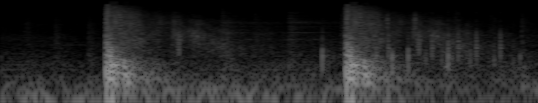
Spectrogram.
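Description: Two loud, sharp rifle bursts fired into a tree ring out about a second apart, each with a quick attack and a short rattling decay, with no voices.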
